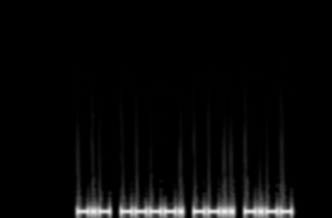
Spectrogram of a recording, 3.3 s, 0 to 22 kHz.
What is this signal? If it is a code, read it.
Morse code, heard as a keyed tone, about 32 wpm, 700 Hz. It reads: K9ZY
